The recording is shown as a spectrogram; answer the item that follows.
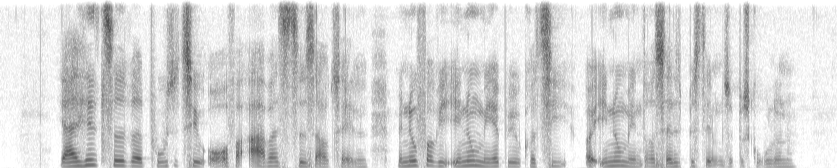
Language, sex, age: Danish, female, 20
